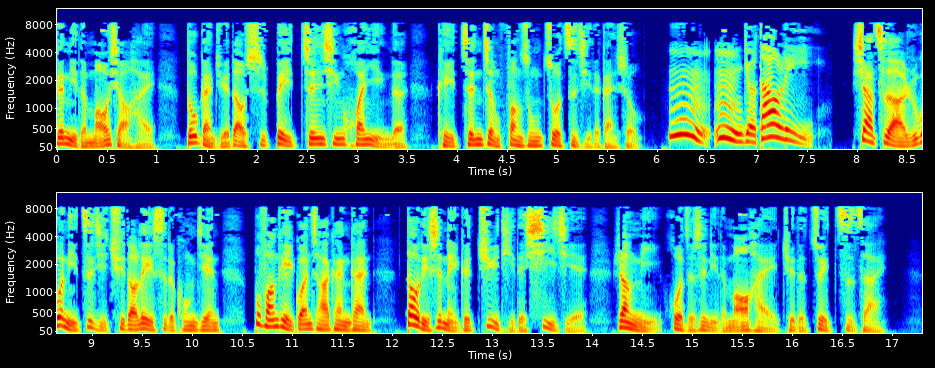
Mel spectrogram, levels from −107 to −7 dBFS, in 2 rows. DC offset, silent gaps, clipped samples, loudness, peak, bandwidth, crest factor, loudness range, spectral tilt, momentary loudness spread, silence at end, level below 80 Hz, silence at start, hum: under 0.1%; none; under 0.1%; -23 LUFS; -2 dBFS; 8.8 kHz; 20 dB; 5 LU; -5.5 dB/octave; 15 LU; 0.4 s; -42 dBFS; 0 s; none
